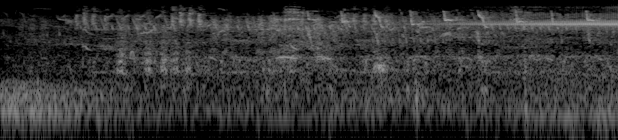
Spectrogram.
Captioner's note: birds chirping; insects chirping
